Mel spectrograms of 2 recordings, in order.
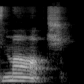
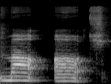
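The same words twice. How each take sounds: First: Said in the usual way. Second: MARCH split in two, mar-arch; March, pulled apart into two beats; broken down. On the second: Retold or imitated. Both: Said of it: "which is March".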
